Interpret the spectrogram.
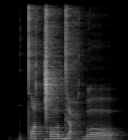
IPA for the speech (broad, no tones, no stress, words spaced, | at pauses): tˤɪǀɔdɪħɠɔ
